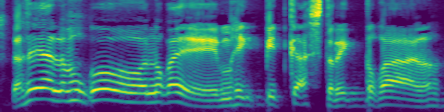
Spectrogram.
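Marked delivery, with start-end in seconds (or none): none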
